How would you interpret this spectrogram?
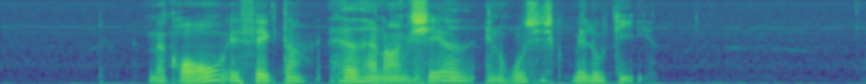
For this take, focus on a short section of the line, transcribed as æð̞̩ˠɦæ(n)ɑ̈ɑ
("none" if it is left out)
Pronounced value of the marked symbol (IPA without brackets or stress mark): n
